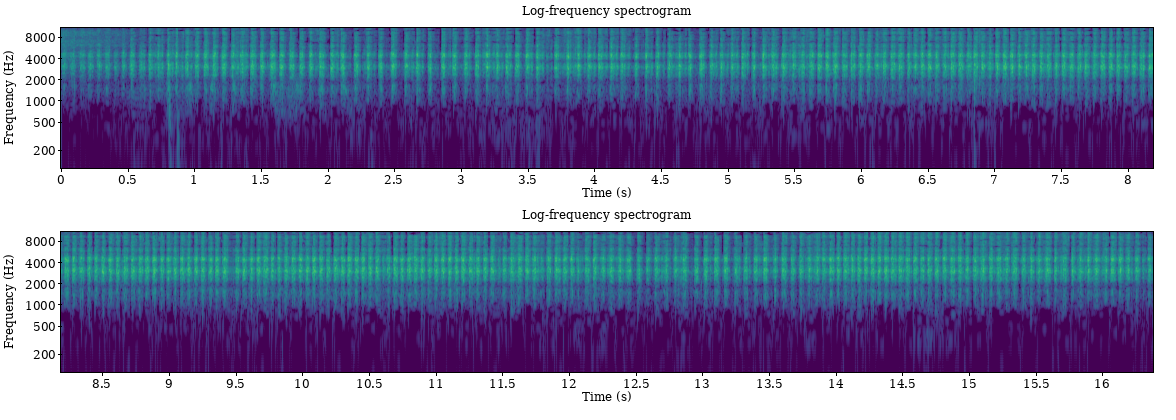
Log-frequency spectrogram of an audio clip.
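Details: Continuous rapid rattle of a western diamondback rattlesnake, a loud, even, high buzz of fast pulses held throughout with no pauses.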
